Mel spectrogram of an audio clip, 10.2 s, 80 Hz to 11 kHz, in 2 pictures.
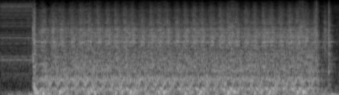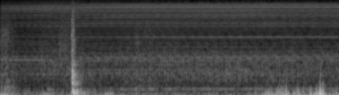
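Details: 1983 Chevy K20 squarebody with 6.2 diesel, parked long, cranked in neutral with 12 V at the pink shutoff-solenoid wire: even chugging about three beats a second, never fires; no fuel reaching injectors, injection pump or stuck shutoff solenoid suspected.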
